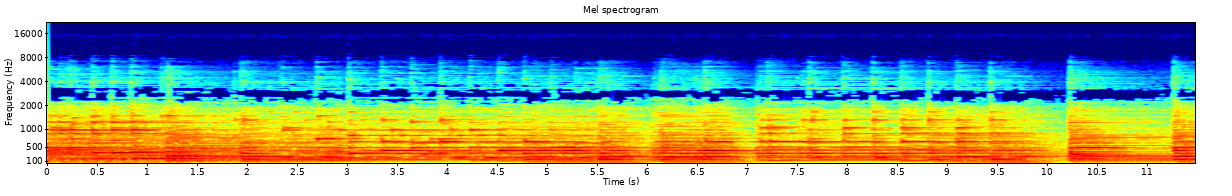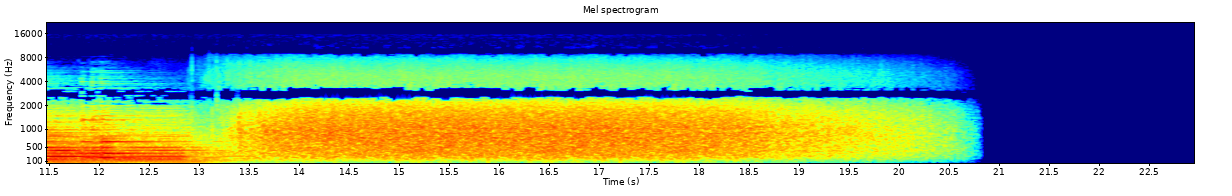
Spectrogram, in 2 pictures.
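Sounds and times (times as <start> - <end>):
piano and guitar music: 0.0 - 13.2.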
